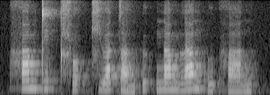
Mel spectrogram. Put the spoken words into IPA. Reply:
h a˥˩ m t i˥˩ t̚ t͡ɕʰ o˦˥ k̚ t͡ɕ ɯ˦˥ a̯ t a˩˦ n ʔ ɯ˥˩ k̚ n a˥˩ m l a˥˩ n ʔ u˦˥ ʔ h a˦˥ n

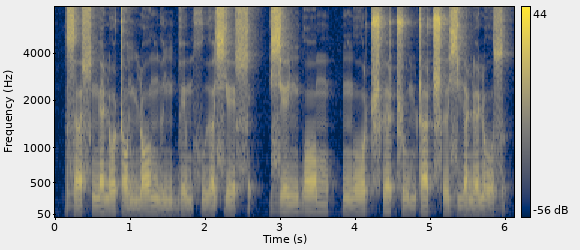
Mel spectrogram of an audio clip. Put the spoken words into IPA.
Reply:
z ɐ˨˦ ɬ ŋ ɛ˦ ɳ o˦ ʈ ɔ˨ ɲ ɳ ɔ˦ ŋ ɨ˨ ɲ b e˨ m xʷ ɨ˨ ɐ̯ ɕ e˦ ɬ | ʑ e˦ ɲ b ɔ˦ m | ŋ o˨˦ ʈ͡ʂʰ ɘ˦ ʈ͡ʂ u˨ m ʈ ɐ˦ ʈ͡ʂʰ ɘ˦ ʑ i˨ ɐ̯ ɳ ɘ˦ ɳ o˨ z

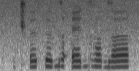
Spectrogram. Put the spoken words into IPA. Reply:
t͡ʃʼ ɵ θ ɵ ɡ ʌ ʔ ɛ ɡʱ ɔ ɡ ʌ

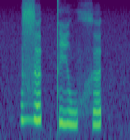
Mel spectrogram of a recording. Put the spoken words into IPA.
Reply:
z ə˦˥ t̚ t̪ i˧ w x ə˦˥ t̚

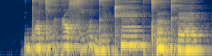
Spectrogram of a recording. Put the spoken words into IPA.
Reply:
d̪ i˧ dˤ ṳ˧˥˧ ɡ ə˥˩ sˤ ɛ̤˧˥˧ d̪ ɛ̤˧ kʰ ẽ˥ | tʼ ə̃˥˩ kʰ ɛ˧

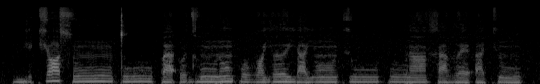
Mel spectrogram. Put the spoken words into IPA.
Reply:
bʲ ɛ t͡ʃ ɒ s ũː t uː ɓ a ʔ ʊ dʱ ũː ɾ õ p o v ɒ j əː j a j õː t͡ʃ uː p uː ɾ ã x a v ɛ ʔ a t͡ʃ ũ

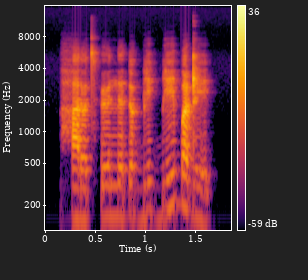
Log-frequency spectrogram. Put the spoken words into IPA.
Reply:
h a ɾ ɵ t͡sʼ ʉ n ɨ ɗ ɵ ɡ͡b i ɡ͡b i ɓ ɐ ɖ i

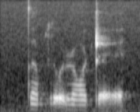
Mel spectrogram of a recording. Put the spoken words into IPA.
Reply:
t̪ ɐ b r o̰ ɭ ɔ ʈ ɛ̰

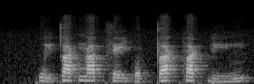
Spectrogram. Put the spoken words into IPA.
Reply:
k w ḭ˧˥ t̪ a˦˥ k̚ ŋ a˦˥ t̚ s e˧ j ʔ o˨˩ t̚ t̪ a˦˥ k̚ f a˦˥ k̚ ɓ i˨˦ ŋ

